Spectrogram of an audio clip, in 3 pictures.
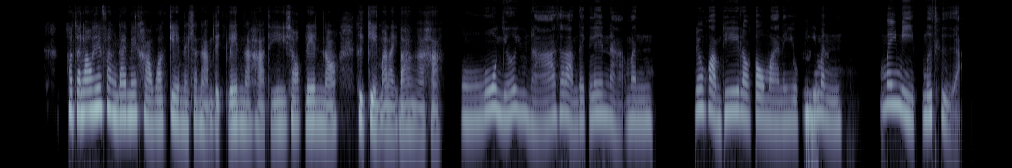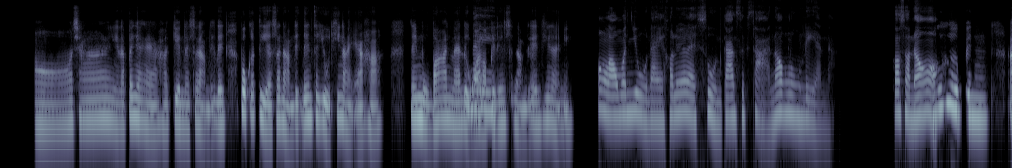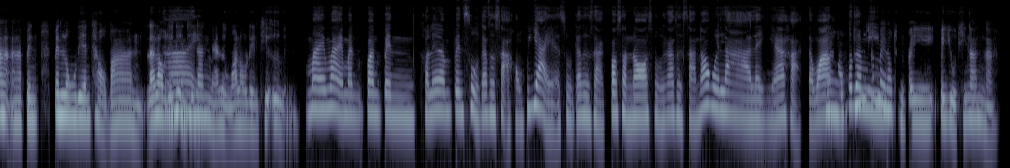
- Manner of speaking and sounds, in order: other noise
- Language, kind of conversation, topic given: Thai, podcast, คุณชอบเล่นเกมอะไรในสนามเด็กเล่นมากที่สุด?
